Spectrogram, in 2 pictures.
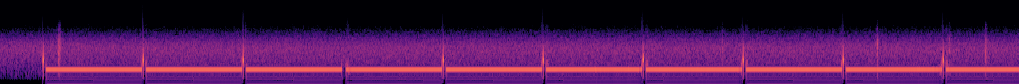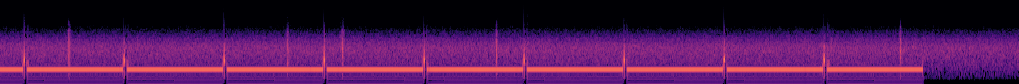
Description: Radio time signal (WWVH, Hawaii), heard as ticks, one a second, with static crashes.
